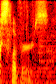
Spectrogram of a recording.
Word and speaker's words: slivers: way to farm dark slivers that's right i said slivers i'm embarrassed to admit i've been pronouncing it as silvers this entire time there are 15 new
